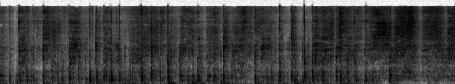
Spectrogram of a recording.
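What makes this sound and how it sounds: Fingernails and fingertips tap and scratch fast and hard on a large, solid, dark glossy tabletop that appears to be wood or wood veneer. Dense, rapid knocks with a low, hollow thud blend into bright, rasping scratches, each tap dying away almost instantly. The busy, rhythmic clatter runs without pause for the whole clip.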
